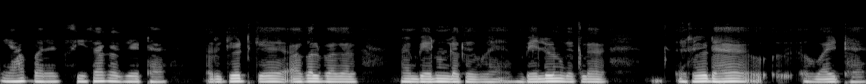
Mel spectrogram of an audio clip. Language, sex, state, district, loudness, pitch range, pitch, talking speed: Hindi, male, Jharkhand, Palamu, -16 LUFS, 125-135 Hz, 130 Hz, 165 wpm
